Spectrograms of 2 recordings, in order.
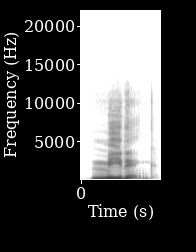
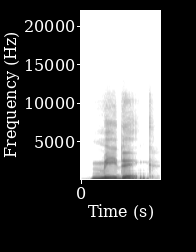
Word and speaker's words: meeting: Meeting. Notice that one. Even with an ing at the end, the T is between two vowels. So it becomes a flap. Meeting.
